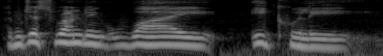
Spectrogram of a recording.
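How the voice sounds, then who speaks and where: A man's voice: fairly high pitch, takes it slowly, darkish tone. A man hosting a podcast interview, asking probing questions and summarizing what his guest says. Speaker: podcast host.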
